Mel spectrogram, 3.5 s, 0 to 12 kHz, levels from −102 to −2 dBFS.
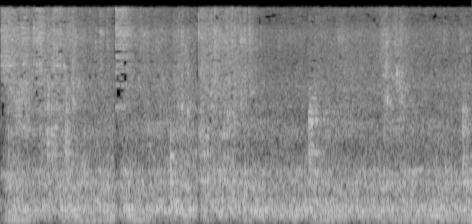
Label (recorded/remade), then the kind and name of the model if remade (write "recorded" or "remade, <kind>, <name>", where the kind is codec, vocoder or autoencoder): recorded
